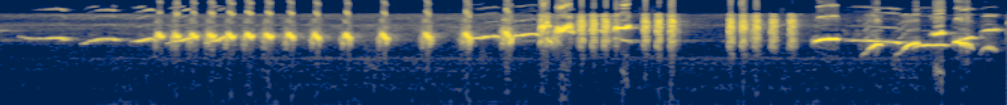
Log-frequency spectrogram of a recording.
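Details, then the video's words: Male and female white-rumped shama in a captive breeding cage, calling to stir mating readiness: a run of rapid repeated whistled notes around mid pitch, then buzzy rattling bursts and sliding high whistles near the end. "PANCINGAN BIRAHI KAWIN MURAI BATU JANTAN DAN MURAI BATU BETINA DIKANDANG PENANGKARAN"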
